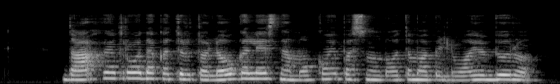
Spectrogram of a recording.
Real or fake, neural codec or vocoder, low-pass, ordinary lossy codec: real; none; 10.8 kHz; AAC, 48 kbps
